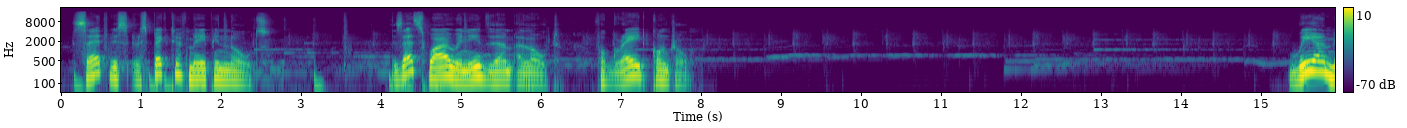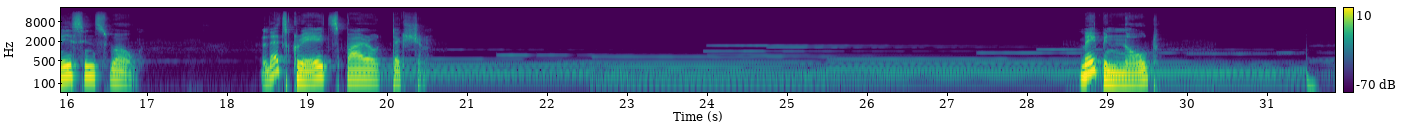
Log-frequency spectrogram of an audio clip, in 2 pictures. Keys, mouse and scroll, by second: 4.7-6.2 drag, 6.2-7.6 middle drag, 7.7-10.3 middle drag, 10.3-16.4 drag, 16.5-19.5 middle drag, 19.6-22.2 scroll down 17, 22.2-23.2 middle drag, 23.2-24.6 drag, 24.6 g, 26.4 middle click, 27.2-28.0 scroll up 12, 28.0 middle click, 28.7-29.3 scroll up 4, 29.4 shift+d.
